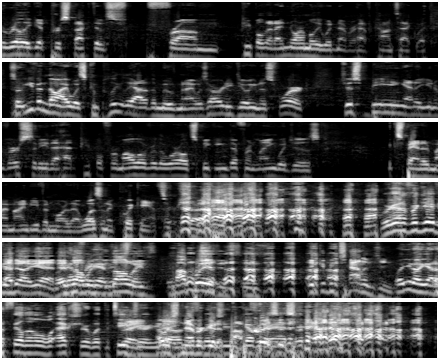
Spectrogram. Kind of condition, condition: setting, busy venue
